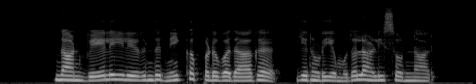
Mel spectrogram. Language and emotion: Tamil, sad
